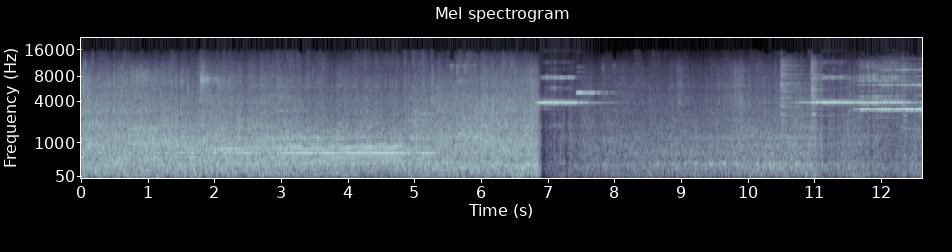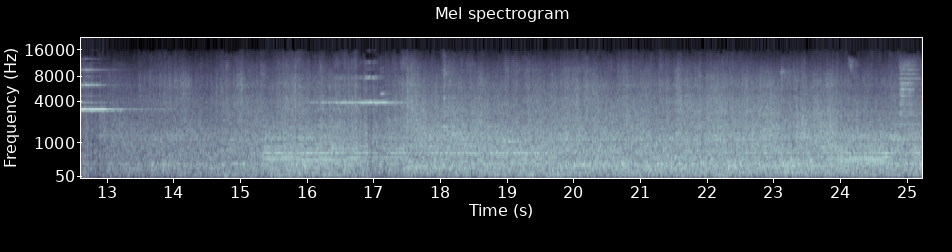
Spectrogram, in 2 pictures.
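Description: Railroad tank cars of a freight train rolling past on steel wheels, a continuous rumble and clatter on the rails. Steady ringing tones come and go, with high squeals around the middle.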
